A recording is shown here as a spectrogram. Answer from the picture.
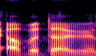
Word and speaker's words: Abbedagge: When I first made it myself, I was just saying Abbedagge, like it's the German pronoun, and then like people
